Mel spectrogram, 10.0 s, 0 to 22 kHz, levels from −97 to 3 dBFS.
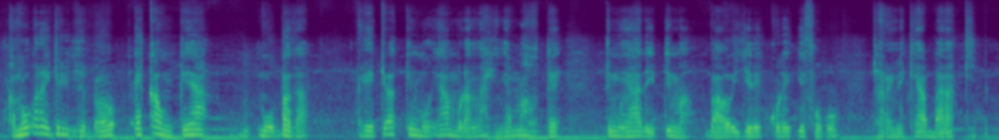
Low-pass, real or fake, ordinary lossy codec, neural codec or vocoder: none; fake; none; codec, 44.1 kHz, 3.4 kbps, Pupu-Codec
